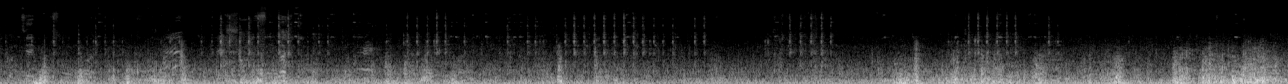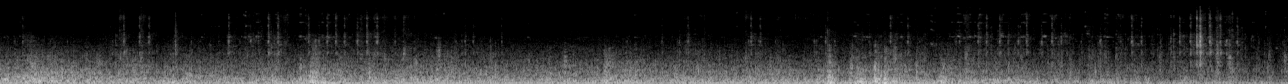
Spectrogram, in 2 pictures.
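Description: An old jeep engine rumbles steadily while driving.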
